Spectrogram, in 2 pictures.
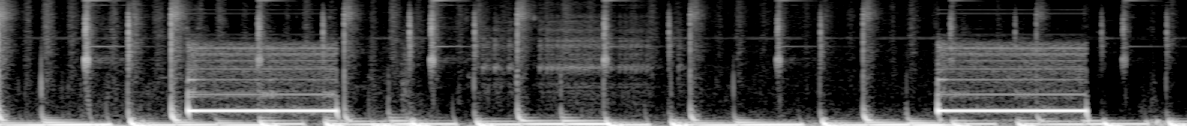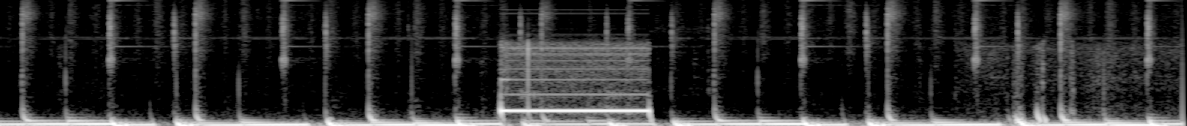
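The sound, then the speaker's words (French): Telephone ringback tone from a late-night radio prank call being placed: three evenly spaced, steady mid-pitched rings separated by long gaps, heard over a continuous low rhythmic background. “on y va, on appelle le premier de la night. C'est parti.”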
